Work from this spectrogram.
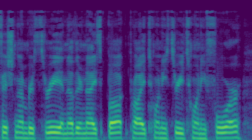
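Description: A man's voice: a little high, completely flat delivery, quick pace, warm tone, a little hiss or hum. A man hosting a fishing video, giving upbeat play-by-play from a boat on a lake, recorded on an action camera. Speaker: fishing channel host. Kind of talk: casual fishing commentary.

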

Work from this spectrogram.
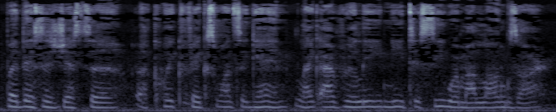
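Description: A young woman lying in bed and talking casually to her phone camera, congested and hoarse, tired and soft-spoken, sometimes dropping to a whisper. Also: lowish voice, level tone, normal speed, slight background noise. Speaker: vlogger. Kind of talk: casual personal vlog. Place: bedroom, lying in bed indoors. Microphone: phone camera close, held low.

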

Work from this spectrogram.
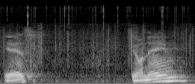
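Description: An actor playing a guarded crown prosecutor who questions a prisoner in a measured, authoritative way, in a 1930s radio drama. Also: male voice, medium pitch, expressive, a little mellow. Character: cold, guarded crown prosecutor, grown man. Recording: roomy old radio recording with faint hiss.

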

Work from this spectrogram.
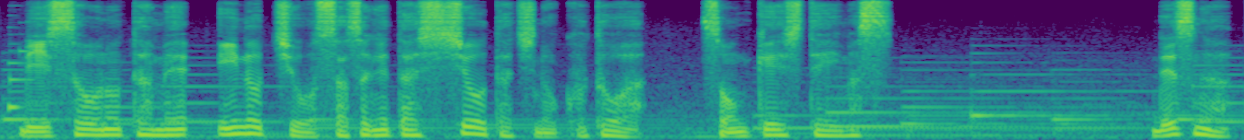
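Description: An actor playing a serene, idealistic young male physician in a game, speaking in polite, measured, philosophical phrases. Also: mid-range voice, over music, natural voice. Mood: composed, determined. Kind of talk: scripted game dialogue.

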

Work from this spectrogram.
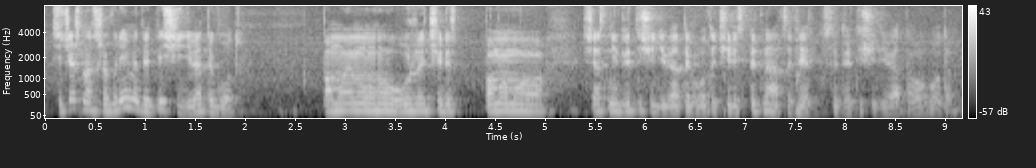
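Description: Fast-talking man with a stuffy nose. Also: medium pitch, a little hiss or hum. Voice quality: nasal. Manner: chatty, rambling, self-correcting. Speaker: gaming video host. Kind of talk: casual let's-play commentary, reading game text aloud.

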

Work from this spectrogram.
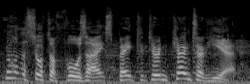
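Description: A man's voice: high-pitched, lively intonation, fairly quick. A man playing a wry, chatty advisor in a video game, with a droll, eloquent, frank way of talking. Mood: musing. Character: wry, chatty, candid male advisor and companion. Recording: game audio with ambient noise.

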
